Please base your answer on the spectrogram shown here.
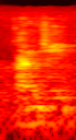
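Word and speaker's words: congee: So when I saw this kanji coming, they spell it C-O-N-G-E-E, but it's exactly similar to the kanji, the K and J-I, how it's spelled here.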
